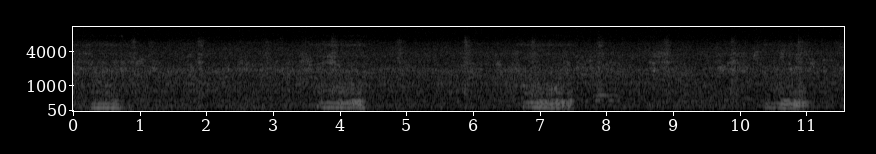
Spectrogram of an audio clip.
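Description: A sleeping British Shorthair cat snores softly, with low rumbling breaths every three to four seconds.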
